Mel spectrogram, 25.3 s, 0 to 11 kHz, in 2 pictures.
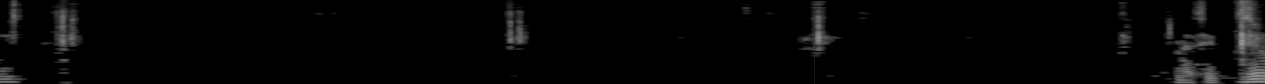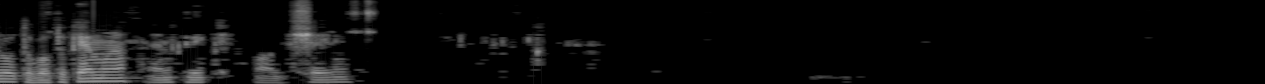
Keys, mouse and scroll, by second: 5.2 r, 8.2-14.7 middle drag, 12.5 KP_0, 14.7 click.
